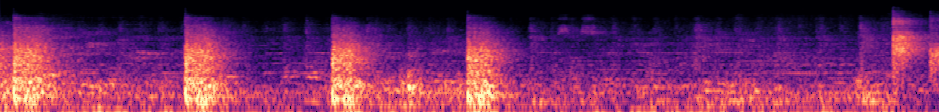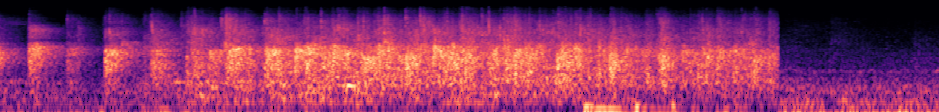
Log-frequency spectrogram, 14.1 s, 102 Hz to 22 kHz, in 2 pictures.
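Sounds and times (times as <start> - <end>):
audience applauding: 6.7 - 12.9.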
